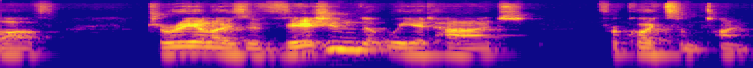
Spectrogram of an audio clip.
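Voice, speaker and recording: A somewhat breathy voice in a strong Irish accent. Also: man. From Ireland. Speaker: crypto startup founder. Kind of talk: interview.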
